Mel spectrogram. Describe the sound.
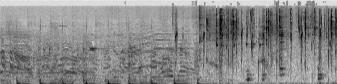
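Exaggerated, cartoonish chewing and chomping from the Simpsons family eating food together in The Simpsons: a steady run of low, thudding bites gives way to a burst of loud crunchy, squishy munching, with grunting, mumbling voices mixed in.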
